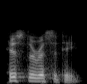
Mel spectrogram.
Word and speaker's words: historicity: And this is a word I only recently found out that I was mispronouncing for my entire adult life. So thanks to spell check. But there's historicity.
